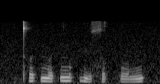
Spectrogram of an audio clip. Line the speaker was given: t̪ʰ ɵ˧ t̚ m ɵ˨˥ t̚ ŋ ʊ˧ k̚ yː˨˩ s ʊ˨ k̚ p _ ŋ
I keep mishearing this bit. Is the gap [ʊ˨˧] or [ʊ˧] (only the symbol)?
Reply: ʊ˨˧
